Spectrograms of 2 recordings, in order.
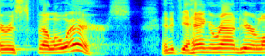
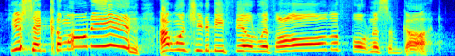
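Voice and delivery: higher, louder, rising preacher's cry; fervent preaching; 9 semitones higher, 4 dB louder than usual. Acted. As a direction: preach it out with mounting fervor. Preacher builds to full force.

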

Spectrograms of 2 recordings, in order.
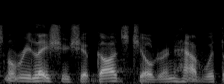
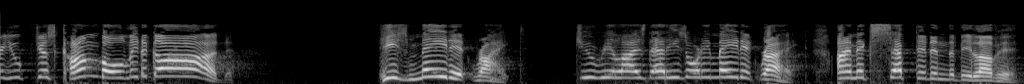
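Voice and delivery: full-force preaching; 12 semitones higher, 11 dB louder than usual. Real, not acted. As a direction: proclaim it at the top of your fervor.

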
